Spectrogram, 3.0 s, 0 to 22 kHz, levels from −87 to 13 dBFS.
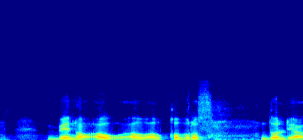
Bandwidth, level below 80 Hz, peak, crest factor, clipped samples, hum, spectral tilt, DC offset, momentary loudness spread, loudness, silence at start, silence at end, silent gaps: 7.6 kHz; -72 dBFS; -8 dBFS; 18 dB; under 0.1%; none; -8 dB/octave; under 0.1%; 16 LU; -26 LUFS; 0.5 s; 0 s; none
